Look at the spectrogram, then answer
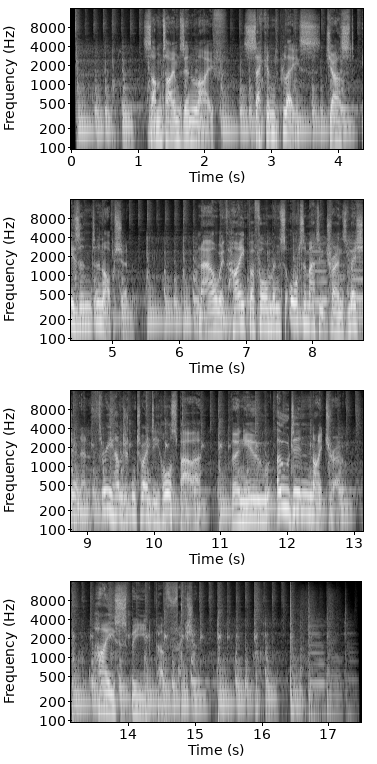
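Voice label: British commercial; english-uk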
